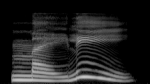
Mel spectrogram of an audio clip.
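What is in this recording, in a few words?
"mei3 li4", Chinese; HSK4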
